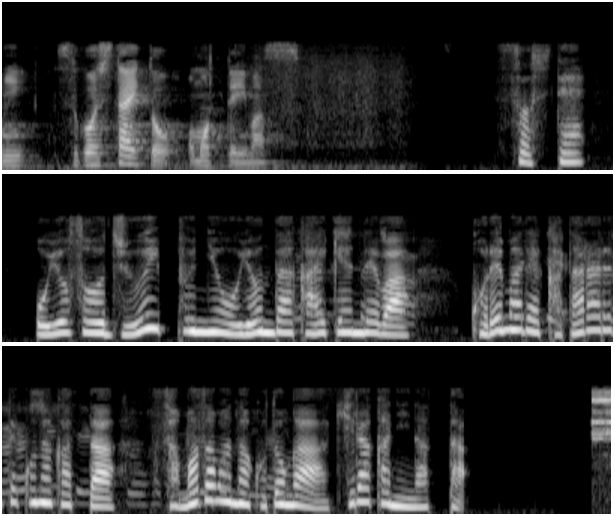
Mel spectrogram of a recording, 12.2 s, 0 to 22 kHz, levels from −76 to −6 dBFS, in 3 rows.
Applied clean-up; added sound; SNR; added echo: none; none; none; none.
